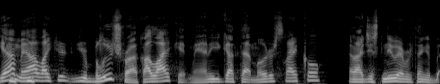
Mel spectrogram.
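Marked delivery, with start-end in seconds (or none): 0.0-3.3 mock, high, all-excited, eager gushing chatter. Retelling answering a man who first spoke to them, acting out past excitement. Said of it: "And I was all excited".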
